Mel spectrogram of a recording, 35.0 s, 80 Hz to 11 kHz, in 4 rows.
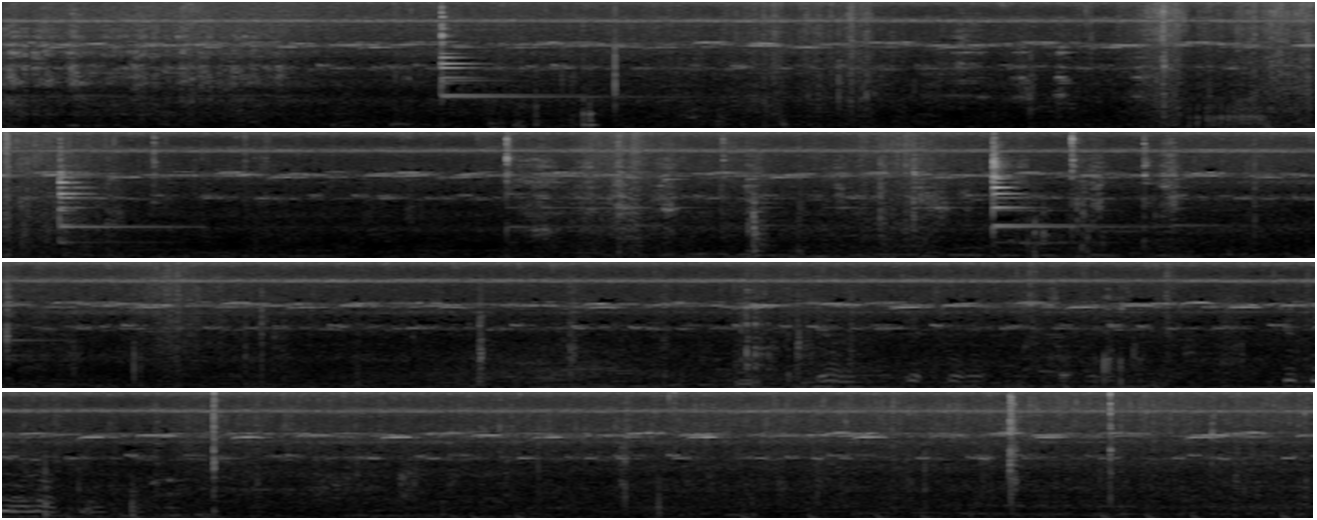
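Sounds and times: insects chirring: 0.0s - 35.0s
sharp metallic clinks: 2.6s - 5.4s, 9.0s - 10.4s, 12.0s - 19.7s.

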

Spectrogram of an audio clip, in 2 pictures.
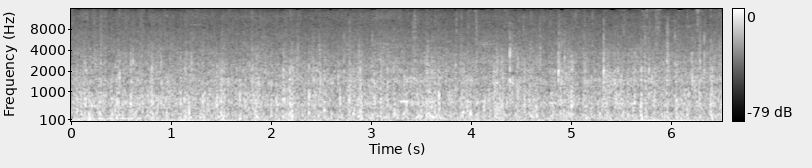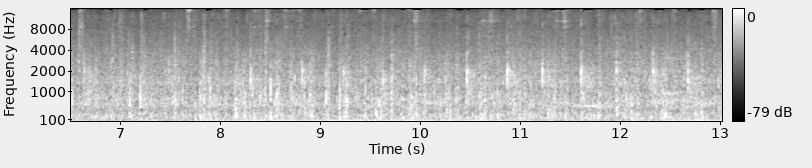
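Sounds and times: many runners' footsteps on tarmac: 0.0s - 13.0s.

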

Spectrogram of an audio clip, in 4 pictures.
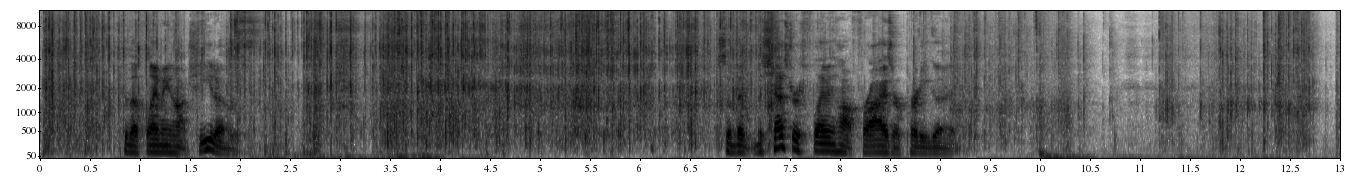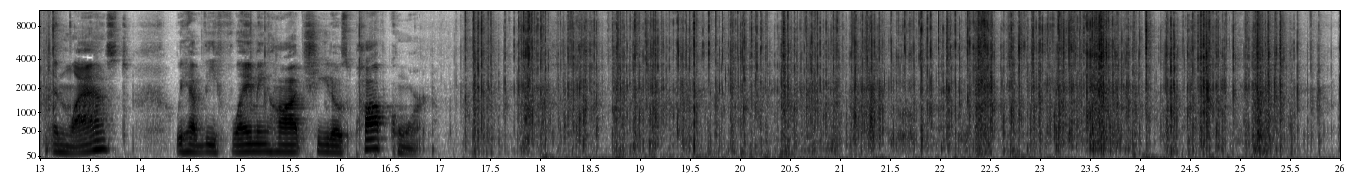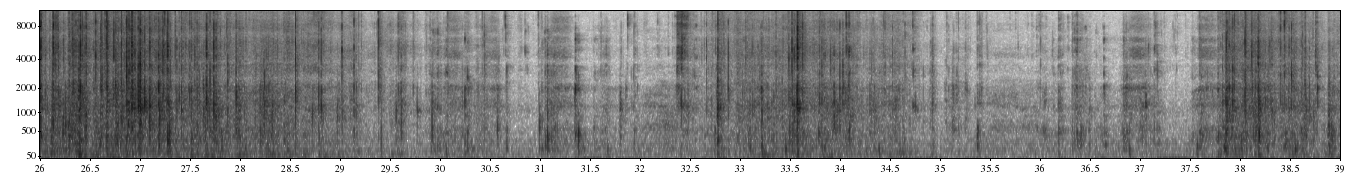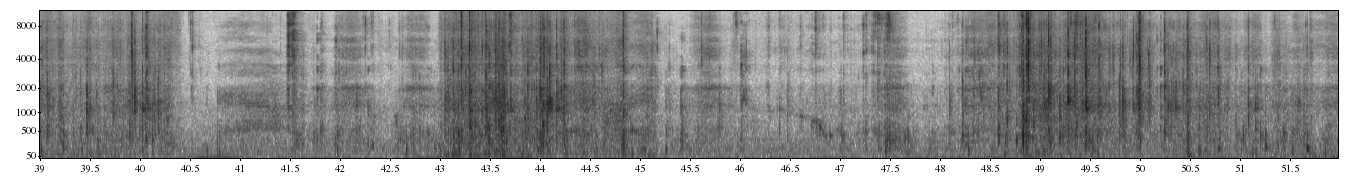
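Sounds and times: hand rustling in bag: 0.0s - 7.4s, 9.1s - 13.2s, 17.1s - 29.4s
snack bag crinkling: 0.0s - 13.5s, 17.0s - 40.6s, 41.5s - 51.9s
popcorn crunching: 0.0s - 13.6s, 17.0s - 40.6s, 41.4s - 51.9s.

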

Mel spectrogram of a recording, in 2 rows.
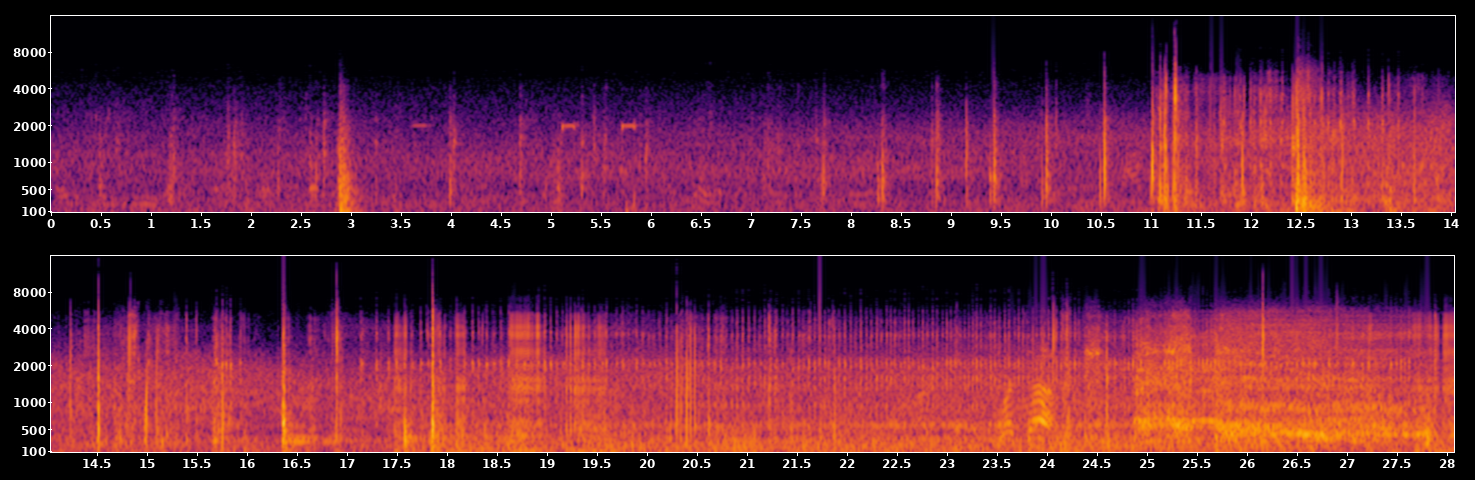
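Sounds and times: sharp clicks and knocks: 7.1s - 28.0s.

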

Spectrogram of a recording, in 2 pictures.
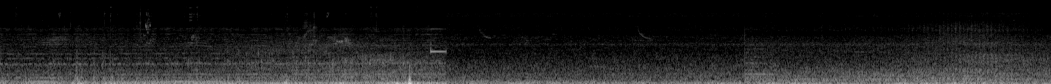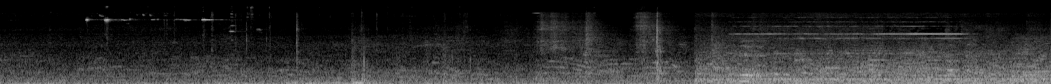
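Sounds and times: wind: 0.0s - 21.0s
short high beep: 17.8s - 20.3s.

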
